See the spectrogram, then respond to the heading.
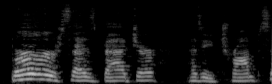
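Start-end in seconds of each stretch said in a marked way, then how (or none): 0.1-0.6 loud shivering brr; cold shiver. Acted.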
